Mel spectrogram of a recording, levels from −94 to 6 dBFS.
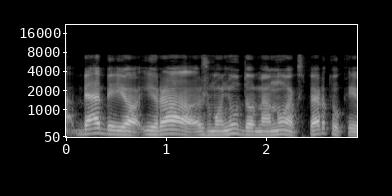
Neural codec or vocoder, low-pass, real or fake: codec, 44.1 kHz, 7.8 kbps, Pupu-Codec; 7.2 kHz; fake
